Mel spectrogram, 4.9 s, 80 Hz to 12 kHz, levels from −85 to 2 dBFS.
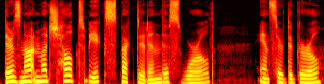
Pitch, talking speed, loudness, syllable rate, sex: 175 Hz, 160 wpm, -19 LUFS, 4.4 syllables/s, female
